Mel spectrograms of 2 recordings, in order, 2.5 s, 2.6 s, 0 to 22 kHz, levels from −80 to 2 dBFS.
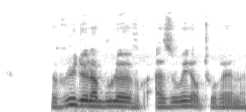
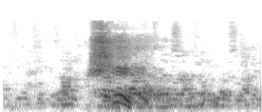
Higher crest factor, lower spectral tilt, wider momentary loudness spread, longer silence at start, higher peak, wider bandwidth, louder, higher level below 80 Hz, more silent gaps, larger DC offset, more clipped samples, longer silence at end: about the same, 20 dB vs 18 dB; first, -6.5 dB/octave vs -2.5 dB/octave; second, 11 LU vs 19 LU; first, 0.5 s vs 0.05 s; about the same, -8 dBFS vs -8 dBFS; first, 15 kHz vs 11.5 kHz; second, -27 LUFS vs -22 LUFS; about the same, -66 dBFS vs -62 dBFS; neither; neither; neither; about the same, 0 s vs 0 s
